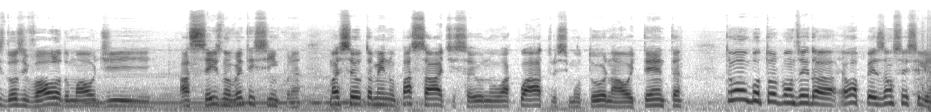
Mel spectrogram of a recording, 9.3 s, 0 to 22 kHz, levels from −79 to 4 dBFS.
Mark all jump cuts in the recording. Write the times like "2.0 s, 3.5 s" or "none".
none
